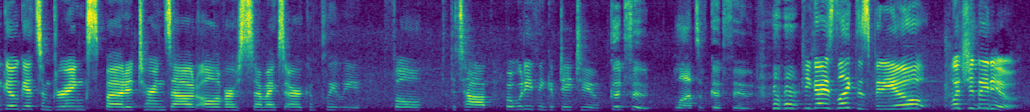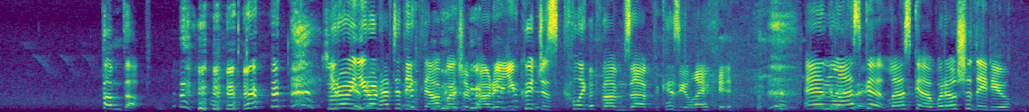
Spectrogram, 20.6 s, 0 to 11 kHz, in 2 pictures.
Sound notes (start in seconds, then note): 12.0 laughter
